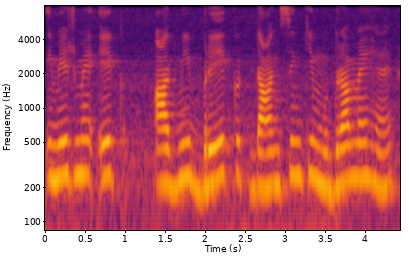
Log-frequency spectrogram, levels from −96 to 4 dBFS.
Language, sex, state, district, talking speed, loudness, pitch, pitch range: Hindi, female, Gujarat, Valsad, 135 wpm, -18 LUFS, 240 Hz, 210-250 Hz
